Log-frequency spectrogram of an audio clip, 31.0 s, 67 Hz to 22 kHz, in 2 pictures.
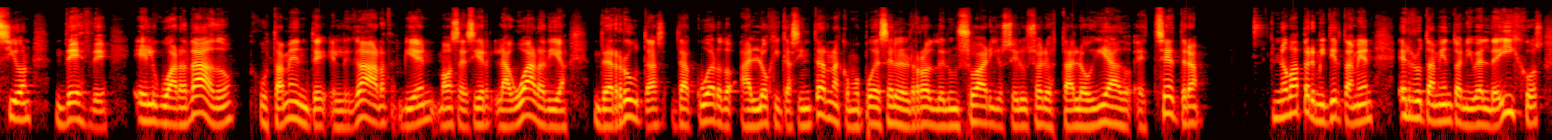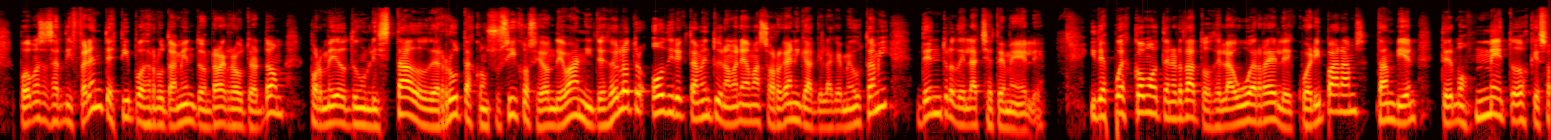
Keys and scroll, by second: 2.1 Escape, 2.4 j, 3.0 Escape, 3.8 v, 4.5 Escape, 13.5 shift+v, 26.4 j, 26.7 shift+v.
